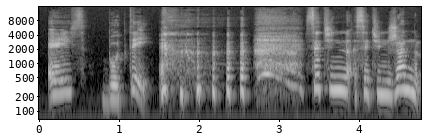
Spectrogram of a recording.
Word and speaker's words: Ace Beauté: se posent la question ça se prononce ace beauté c'est une c'est une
